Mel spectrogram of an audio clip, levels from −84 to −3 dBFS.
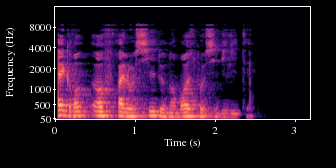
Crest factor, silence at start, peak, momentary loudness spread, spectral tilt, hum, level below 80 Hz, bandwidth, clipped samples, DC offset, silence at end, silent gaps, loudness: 20 dB; 0.05 s; -4 dBFS; 13 LU; -5.5 dB/octave; none; -60 dBFS; 9.2 kHz; under 0.1%; under 0.1%; 0.7 s; none; -22 LUFS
